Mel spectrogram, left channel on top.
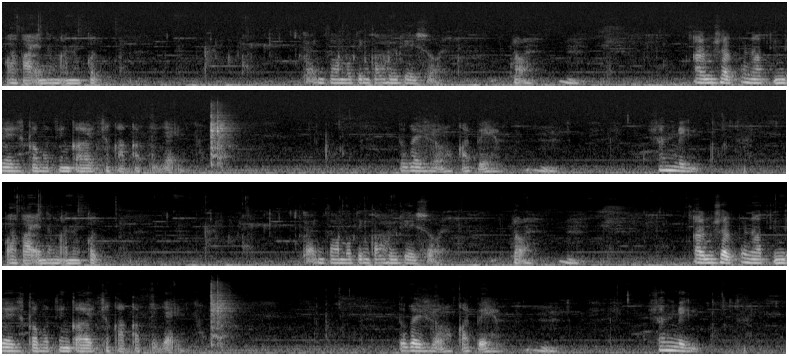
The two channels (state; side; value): noise; left; hiss, 19 dB below the sound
